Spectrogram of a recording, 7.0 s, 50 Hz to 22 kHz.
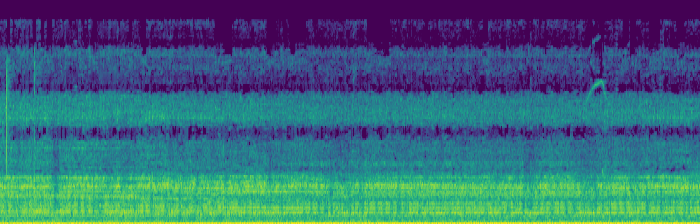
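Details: First-gen Toyota 4Runner 22RE just rebuilt, manifold coating burning off, good oil pressure: steady, even low rumble with a smooth regular beat and no knocks or ticks; normal idle.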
